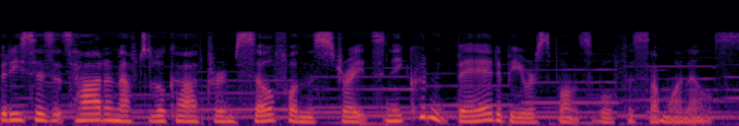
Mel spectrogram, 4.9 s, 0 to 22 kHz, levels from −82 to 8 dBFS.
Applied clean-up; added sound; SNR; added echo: none; Wind instrument, woodwind instrument; 19 dB; none.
